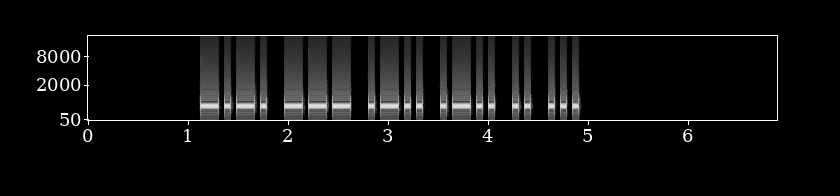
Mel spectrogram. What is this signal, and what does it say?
Morse code, heard as a keyed tone, about 20 wpm, 700 Hz. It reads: COLLIS
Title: Build A Word - 3 Letters At A Time - 9-Letter Words - 20wpm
